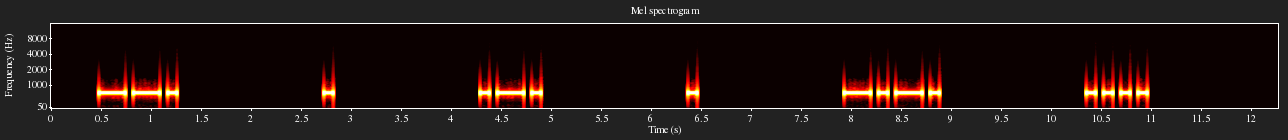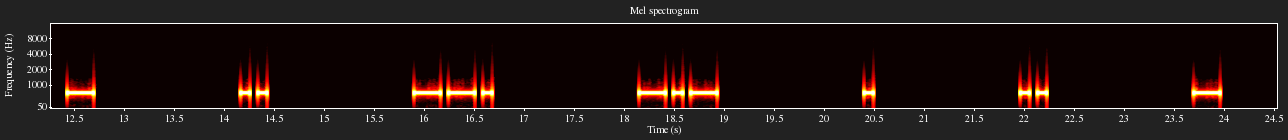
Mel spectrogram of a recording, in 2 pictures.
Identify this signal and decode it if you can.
Morse code, heard as a keyed tone, about 14 wpm, spaced as for 5 wpm, 680 Hz. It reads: GERECHTIGKEIT
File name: Morsekurs / Witze / Witz 21. Juni 2022 25 F70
